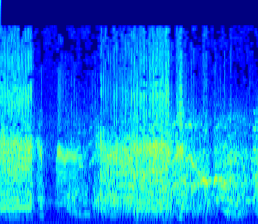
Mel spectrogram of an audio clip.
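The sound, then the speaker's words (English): A dog growls in a low, rough, sustained rumble for about three seconds, loud and continuous apart from a short dip early on before it swells again. “You hear that, sis? I certainly did. That's just what he sounded like when he bit me.”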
